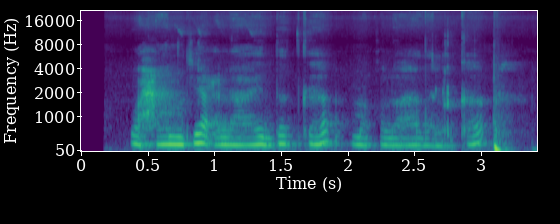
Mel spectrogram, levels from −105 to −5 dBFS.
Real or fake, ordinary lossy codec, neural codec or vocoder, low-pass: real; none; none; none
